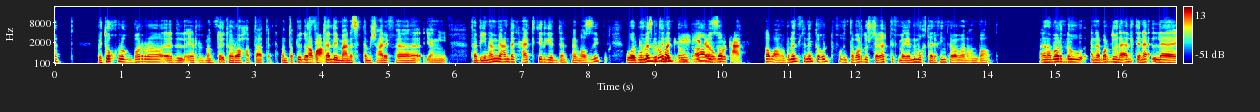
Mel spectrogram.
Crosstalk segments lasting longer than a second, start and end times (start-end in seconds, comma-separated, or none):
8.6-10.4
